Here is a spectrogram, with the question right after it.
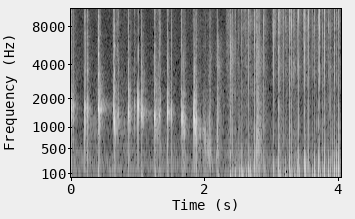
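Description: A small, closed, hollow teal plastic toy egg is held in the fingers and quickly tapped and scratched with the fingertips and nails. Sharp, hollow clicks with a light ringing tone come first, spaced apart, then give way to a denser flurry of rapid, crisp taps and scratches.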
